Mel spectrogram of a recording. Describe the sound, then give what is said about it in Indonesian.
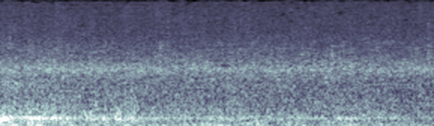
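Heavy rain with thunder pours steadily in a dense, hissing wash with a low rumbling undertone, constant throughout, with no voices. “Hujan deras sejak sore tadi menyiksakan peka dingin yang merasuki tulang.”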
